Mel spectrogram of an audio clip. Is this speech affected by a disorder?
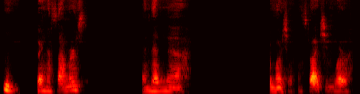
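Yes: speech impediment.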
